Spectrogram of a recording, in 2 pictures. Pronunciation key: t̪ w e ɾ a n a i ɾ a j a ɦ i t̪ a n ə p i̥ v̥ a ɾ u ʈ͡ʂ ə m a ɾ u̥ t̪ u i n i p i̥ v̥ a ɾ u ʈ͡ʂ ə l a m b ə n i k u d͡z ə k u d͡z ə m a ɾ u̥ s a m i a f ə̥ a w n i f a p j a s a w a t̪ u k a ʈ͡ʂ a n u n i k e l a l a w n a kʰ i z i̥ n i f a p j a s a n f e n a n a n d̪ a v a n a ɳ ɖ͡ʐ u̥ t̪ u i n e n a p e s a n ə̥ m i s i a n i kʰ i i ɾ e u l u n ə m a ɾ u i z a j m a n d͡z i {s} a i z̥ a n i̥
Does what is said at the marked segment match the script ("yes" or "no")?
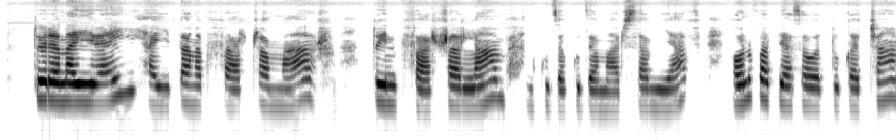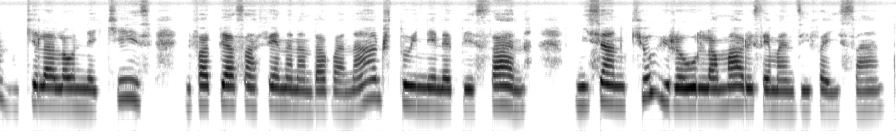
no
